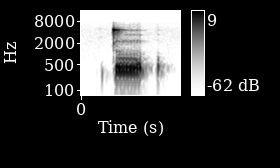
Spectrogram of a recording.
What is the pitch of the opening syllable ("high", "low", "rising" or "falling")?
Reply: low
